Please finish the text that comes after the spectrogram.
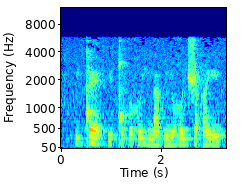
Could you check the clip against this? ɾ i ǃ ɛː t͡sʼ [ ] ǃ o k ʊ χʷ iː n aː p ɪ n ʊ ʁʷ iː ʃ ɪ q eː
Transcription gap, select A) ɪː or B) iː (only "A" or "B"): A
